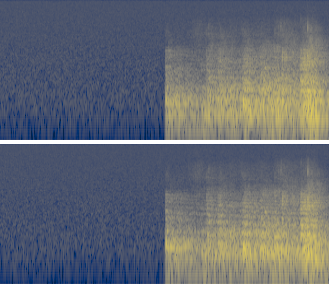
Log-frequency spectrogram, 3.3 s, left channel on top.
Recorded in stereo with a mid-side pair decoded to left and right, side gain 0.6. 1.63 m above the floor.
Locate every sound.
1.7 s running footsteps: 10° right, 5.5 m; by 3.2 s 5° left, 6 m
